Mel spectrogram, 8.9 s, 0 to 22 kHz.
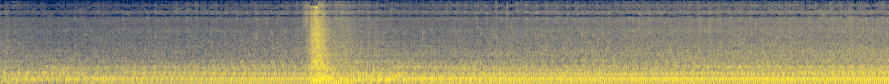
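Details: Fully rebuilt Magnum 318 V8 (360 cam, roller lifters, new timing set, valve job), timing adjusted and vacuum leak fixed, running heat cycles; even idle burble with one clean quick blip, healthy.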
